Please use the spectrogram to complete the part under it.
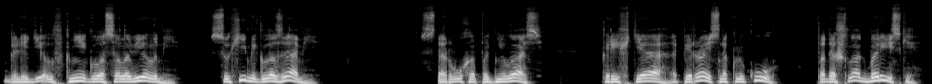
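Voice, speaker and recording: A man narrates a historical novel in a measured, dramatic reading, his voice very dark and husky. His pitch moves in lively arcs with the story. The close-miked recording is completely dry, with no room sound. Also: dry recording. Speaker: audiobook narrator. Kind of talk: scripted narration.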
